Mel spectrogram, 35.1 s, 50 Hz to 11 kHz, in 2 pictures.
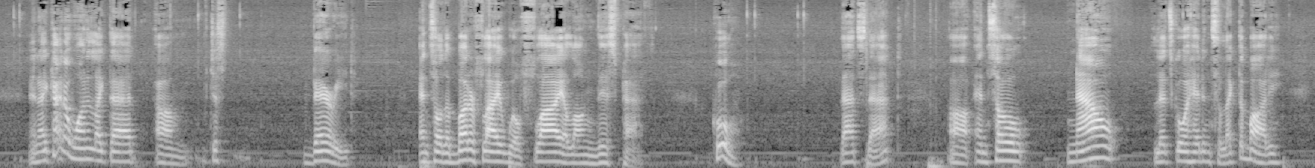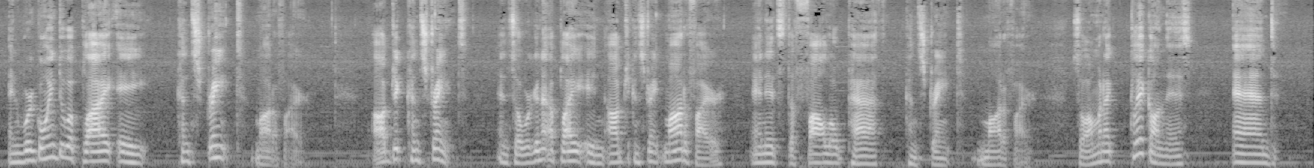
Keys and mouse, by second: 2.3 click, 3.3-4.3 drag, 10.1 click, 23.2 click, 26.3-32.9 drag.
